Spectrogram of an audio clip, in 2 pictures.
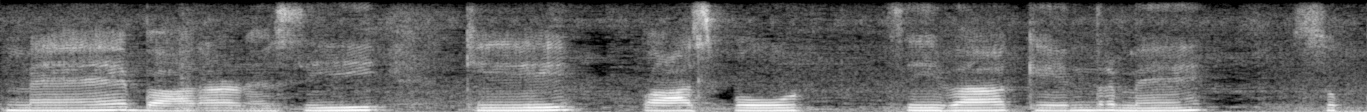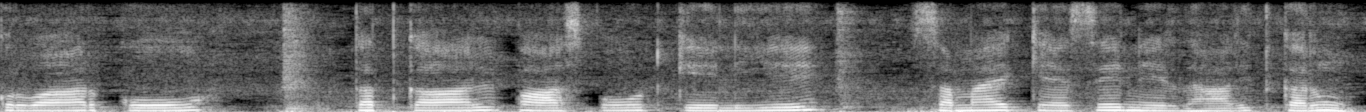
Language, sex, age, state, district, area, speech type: Hindi, female, 45-60, Madhya Pradesh, Narsinghpur, rural, read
